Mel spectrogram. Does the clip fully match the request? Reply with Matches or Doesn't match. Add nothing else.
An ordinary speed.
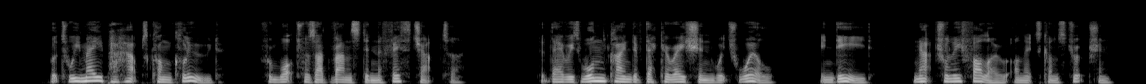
Matches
